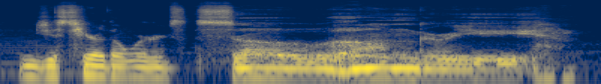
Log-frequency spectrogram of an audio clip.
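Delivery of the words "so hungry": deep, low, throaty, drawn-out guttural moan. Voicing a creature whose head shoots toward a player: low guttural moan. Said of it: "come out in a low, guttural moan".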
